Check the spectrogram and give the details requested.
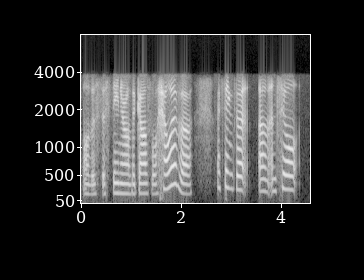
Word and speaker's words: ghazal: I pronounce it ghazal, and a lot of people pronounce it huzzle.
